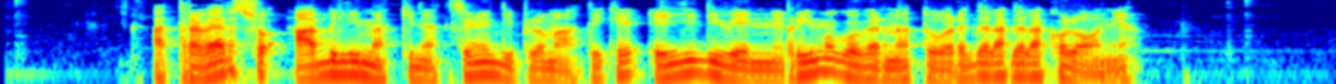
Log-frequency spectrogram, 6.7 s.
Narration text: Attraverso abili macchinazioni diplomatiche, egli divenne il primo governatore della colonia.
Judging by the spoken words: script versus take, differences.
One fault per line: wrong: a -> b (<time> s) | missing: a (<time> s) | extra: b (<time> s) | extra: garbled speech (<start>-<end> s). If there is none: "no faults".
missing: il (3.9 s)
extra: della (5.0 s)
